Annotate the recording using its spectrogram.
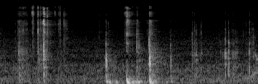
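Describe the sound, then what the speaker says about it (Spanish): Poultry shears snip through toy packaging in a few sharp, close cuts and crunches, spaced irregularly with a cluster of louder snips in the middle, with no talk over them. "con las tijeras de pollero."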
